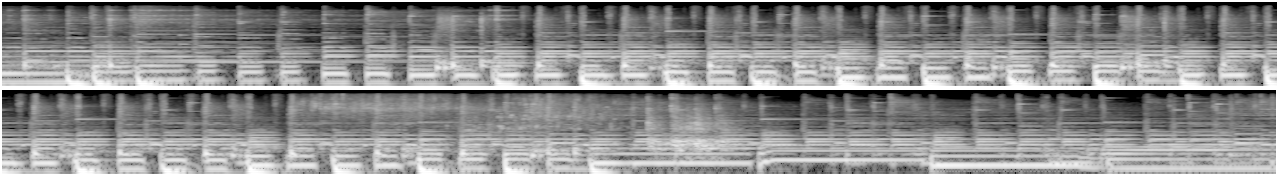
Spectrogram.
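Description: Alpaca tenderloin in tempura batter sizzles loudly in a deep fryer, a dense bubbling crackle with rapid rhythmic pops and jingly clatter, close and steady throughout, with no voices.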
